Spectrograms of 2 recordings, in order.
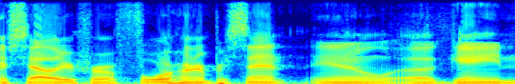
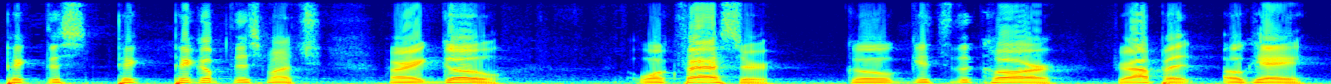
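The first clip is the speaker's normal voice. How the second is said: loud, higher-pitched orders in short bursts; stopwatch overseer; 7 semitones higher, 6 dB louder than usual. Acted. Somebody following the laborer with a stopwatch, giving loud orders. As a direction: order the worker along, louder and higher. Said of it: "had somebody following the laborer".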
